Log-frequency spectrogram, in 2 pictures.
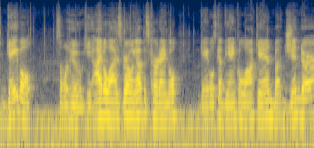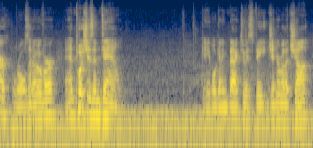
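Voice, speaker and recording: A man commentating play-by-play on a wrestling video game as channel host, with announcer-like, drawn-out emphasis. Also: medium pitch, slight background noise. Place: voice-over recorded at a computer over gameplay.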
